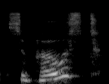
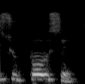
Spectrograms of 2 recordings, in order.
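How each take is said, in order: First: The ending is not said as a syllable. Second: The ending is said as an extra syllable. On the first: The speaker calls it right. "It's supposed" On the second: The speaker calls it wrong. "don't say suppose it"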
